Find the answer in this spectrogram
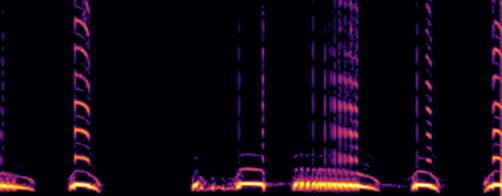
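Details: Spotted dove from Đồng Nai, a decoy bird calling to stir up wild doves. It gives loud, hollow, mid-pitched coos in short repeated phrases, including a longer rolling coo. No other sounds stand out.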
